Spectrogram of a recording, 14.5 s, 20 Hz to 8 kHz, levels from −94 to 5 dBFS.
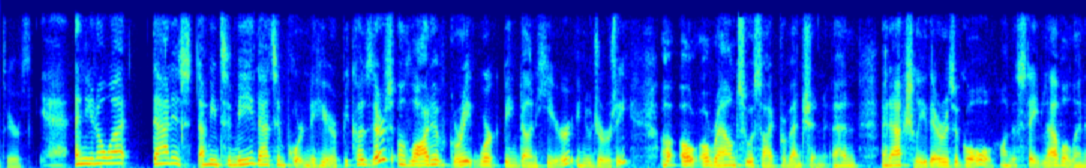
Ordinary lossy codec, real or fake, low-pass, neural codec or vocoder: AAC, 48 kbps; real; 7.2 kHz; none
